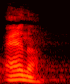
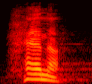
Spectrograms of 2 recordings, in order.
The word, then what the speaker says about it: Hannah: But we call her Anna. Actually, her name is Hannah. The rough breathing mark is in front of that, and the H is pronounced Hannah.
